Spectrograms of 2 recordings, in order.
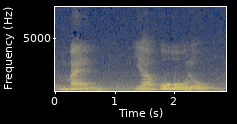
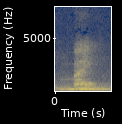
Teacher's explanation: Kalau macam nun mati bertemu dengan ya, baca bunyi huruf ya. Tak baca man yaqulu, kita baca mai, mim, ya. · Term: idgham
